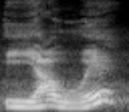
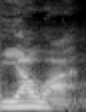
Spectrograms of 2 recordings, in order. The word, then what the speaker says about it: Yahweh: Então, daí a falsa pronúncia de Jeová. Sabe-se hoje com certeza que a sua pronúncia correta eles colocaram aqui Yahweh, Yahweh, Yahweh, né? Yahweh.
